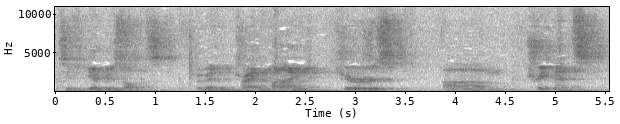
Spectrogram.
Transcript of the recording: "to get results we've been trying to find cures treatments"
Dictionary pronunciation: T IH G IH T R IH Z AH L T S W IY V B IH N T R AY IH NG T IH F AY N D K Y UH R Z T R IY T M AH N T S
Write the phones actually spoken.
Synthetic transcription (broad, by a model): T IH G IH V R IH Z AH L T S W IY V B IH N T R AY IH NG T IH F AY N D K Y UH R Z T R IY T M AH N T S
